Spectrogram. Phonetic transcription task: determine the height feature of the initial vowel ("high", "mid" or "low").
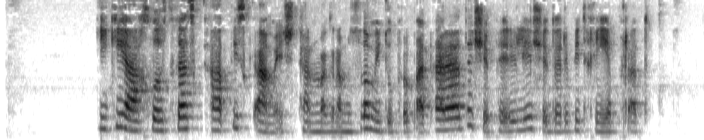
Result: high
